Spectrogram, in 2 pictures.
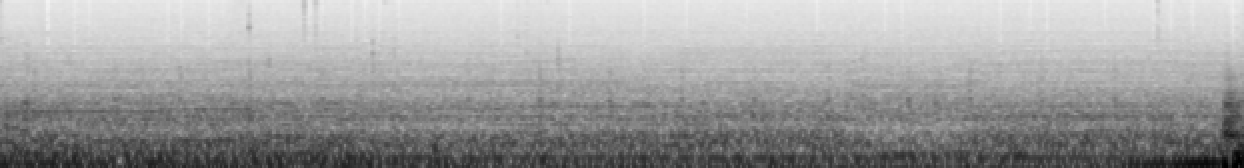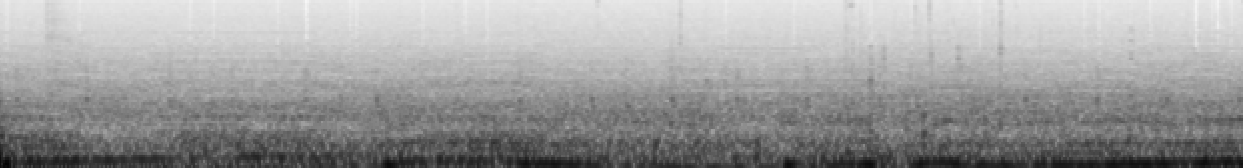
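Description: Heavy lorry's diesel engine running, heard from inside the cab while driving, a low steady rumble. It grows louder in the later part, with one sharp knock about halfway through.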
